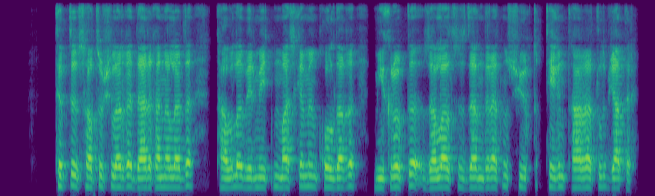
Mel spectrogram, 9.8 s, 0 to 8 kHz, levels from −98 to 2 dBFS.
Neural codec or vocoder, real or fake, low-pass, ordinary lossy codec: none; real; 7.2 kHz; none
